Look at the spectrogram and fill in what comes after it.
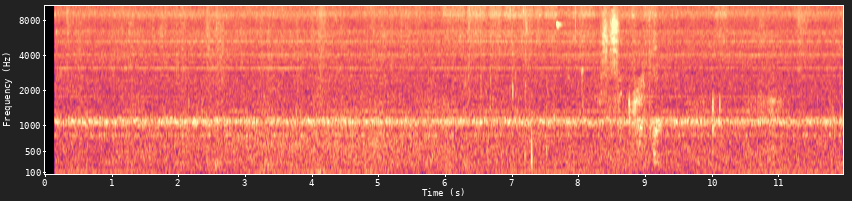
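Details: Steady hiss and electrical hum run throughout, with faint whispering and a couple of brief knocks, and no animal sounds.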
